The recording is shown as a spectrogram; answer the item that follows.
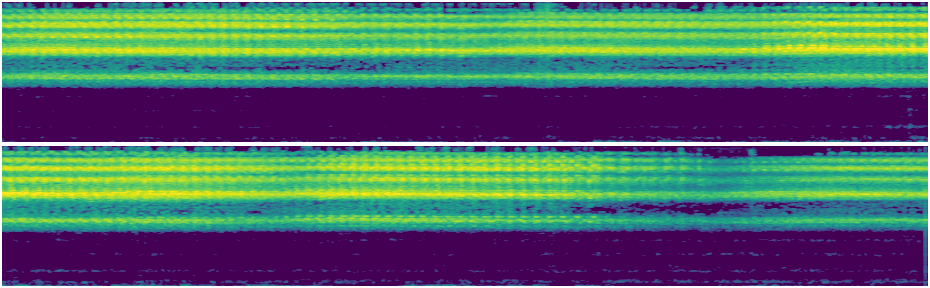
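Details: Japanese cicadas in a dense chorus: a continuous, shrill, layered buzzing drone that swells near the middle, dips briefly toward the end, then recovers, over a faint low rumble.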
